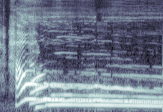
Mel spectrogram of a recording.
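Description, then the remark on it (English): A lone wolf named Ogama howls, its voice sweeping upward and then holding a long, steady, mournful note that carries on without fading, with no talking alongside it. “I can hear Ogama howl, but I can't see her.”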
